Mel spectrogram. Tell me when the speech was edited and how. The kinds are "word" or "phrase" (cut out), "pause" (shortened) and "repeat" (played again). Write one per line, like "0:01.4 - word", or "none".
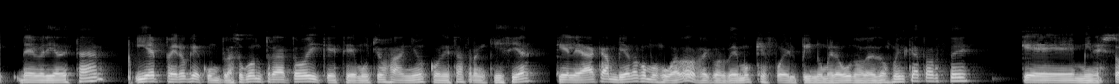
0:01.2 - pause
0:04.3 - word
0:05.5 - pause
